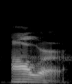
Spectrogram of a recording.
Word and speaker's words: hour: Nouns beginning with H but pronounced as vowels should be preceded by an, like in hour.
